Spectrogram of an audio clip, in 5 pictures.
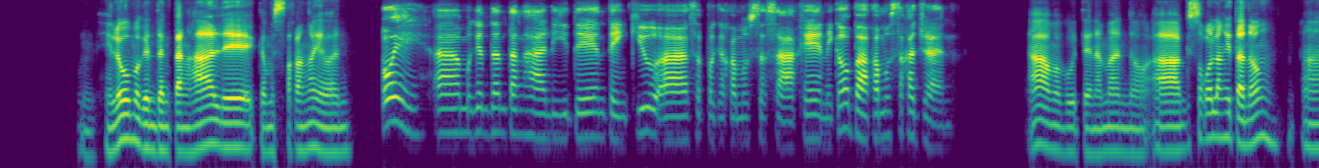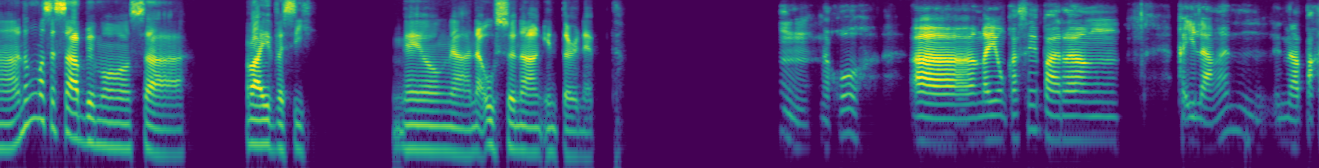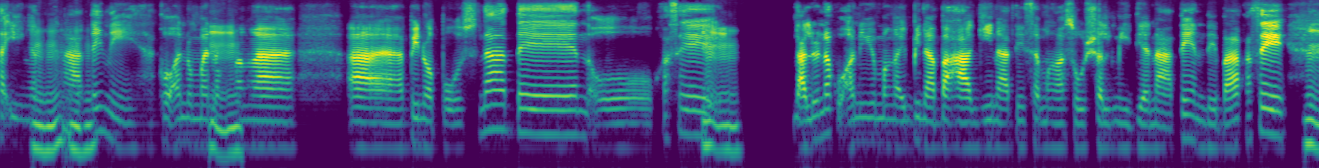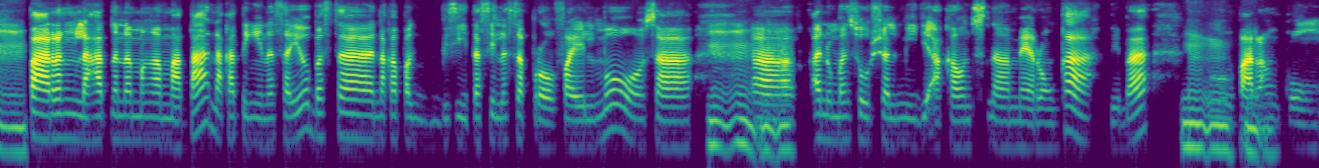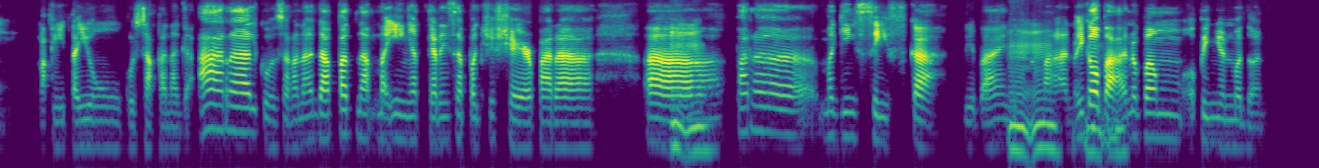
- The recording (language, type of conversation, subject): Filipino, unstructured, Ano ang masasabi mo tungkol sa pagkapribado sa panahon ng internet?
- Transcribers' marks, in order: none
